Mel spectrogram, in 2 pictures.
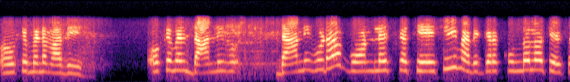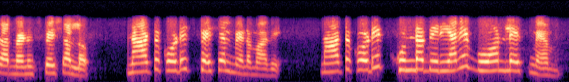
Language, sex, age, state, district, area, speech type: Telugu, female, 30-45, Telangana, Ranga Reddy, rural, conversation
